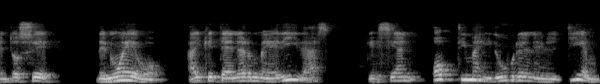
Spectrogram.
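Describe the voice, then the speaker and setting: A man's high-pitched voice with a dark, mellow tone, lively intonation and a very slow pace. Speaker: physician and bioethics expert. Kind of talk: interview answers in an online seminar.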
